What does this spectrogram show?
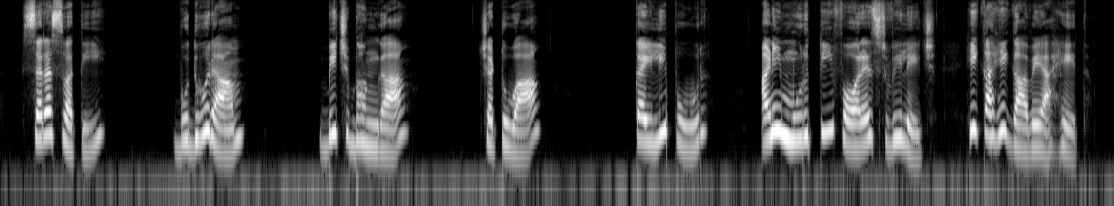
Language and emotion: Marathi, neutral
